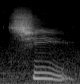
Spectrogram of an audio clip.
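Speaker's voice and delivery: Qi as "chee"; Qi as one syllable, "chee"; correct Qi pronunciation. Shown as a demonstration. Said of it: "The pronunciation of this brand is".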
